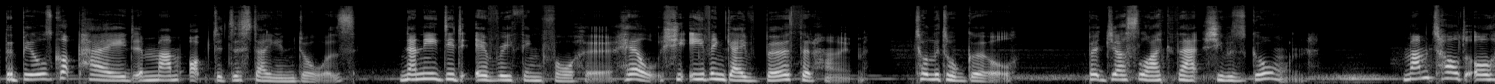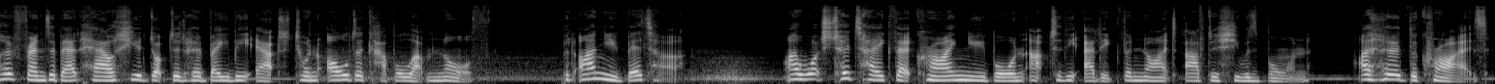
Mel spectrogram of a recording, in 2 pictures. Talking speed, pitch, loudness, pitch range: 150 wpm, 210 Hz, -19 LUFS, 185-255 Hz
